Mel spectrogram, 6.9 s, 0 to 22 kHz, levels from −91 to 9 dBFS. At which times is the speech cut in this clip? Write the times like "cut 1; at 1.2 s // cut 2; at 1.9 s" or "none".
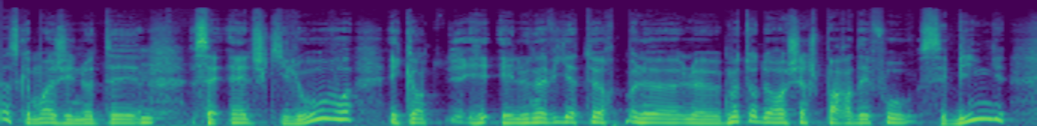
cut 1; at 0.9 s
